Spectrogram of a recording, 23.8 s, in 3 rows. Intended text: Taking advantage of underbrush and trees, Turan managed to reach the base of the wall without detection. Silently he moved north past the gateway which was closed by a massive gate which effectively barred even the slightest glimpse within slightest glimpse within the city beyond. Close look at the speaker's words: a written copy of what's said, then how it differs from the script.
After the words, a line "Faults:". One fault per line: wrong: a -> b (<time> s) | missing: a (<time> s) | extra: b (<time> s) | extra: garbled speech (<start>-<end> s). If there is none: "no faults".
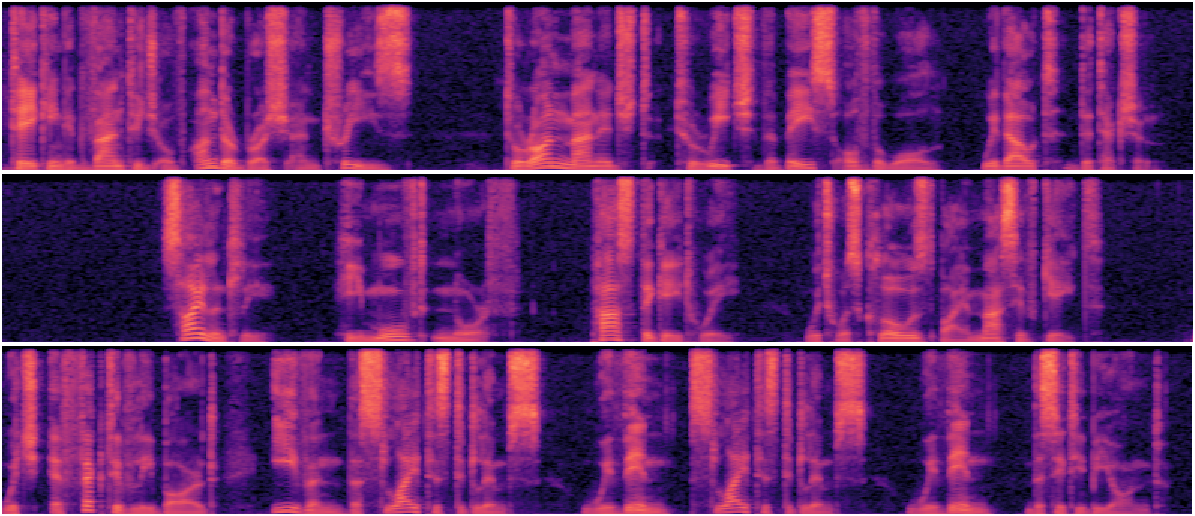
Taking advantage of underbrush and trees, Turan managed to reach the base of the wall without detection. Silently he moved north past the gateway which was closed by a massive gate which effectively barred even the slightest glimpse within slightest glimpse within the city beyond.
Faults:
no faults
